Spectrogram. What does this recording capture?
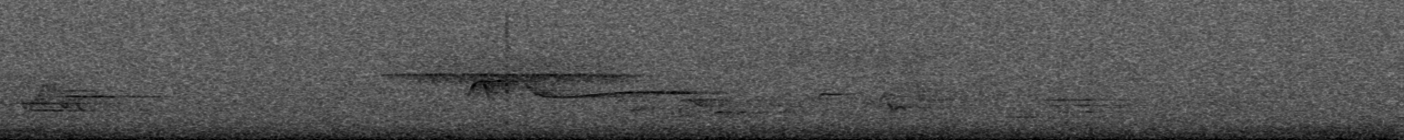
Wood Thrush, Dark-eyed Junco, Eastern Wood-Pewee, Red-eyed Vireo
